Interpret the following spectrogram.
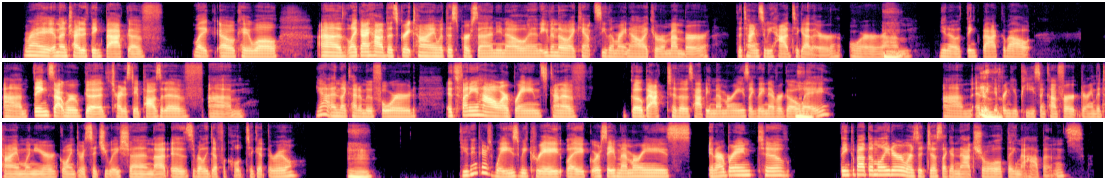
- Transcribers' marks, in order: none
- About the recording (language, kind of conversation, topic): English, unstructured, How can focusing on happy memories help during tough times?
- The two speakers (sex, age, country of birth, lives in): female, 40-44, United States, United States; male, 25-29, United States, United States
